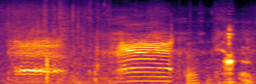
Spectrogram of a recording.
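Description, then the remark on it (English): Sheep bleat, one long wavering call after a shorter one, with a pig grunting and squealing at the end, outdoors at a city farm with some faint background noise. “Sheep and pigs.”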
